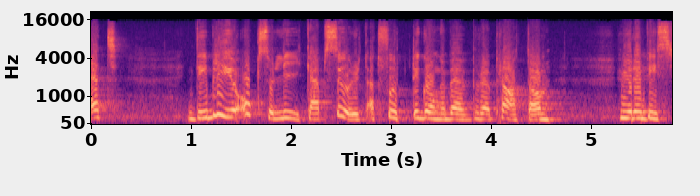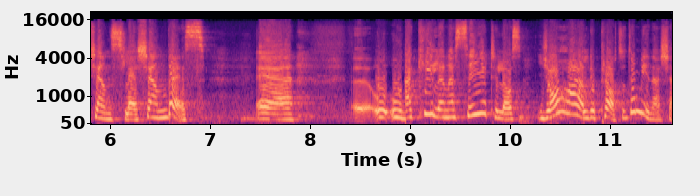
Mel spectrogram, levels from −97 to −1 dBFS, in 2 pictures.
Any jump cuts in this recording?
yes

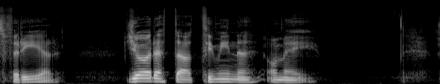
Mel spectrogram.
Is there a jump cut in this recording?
no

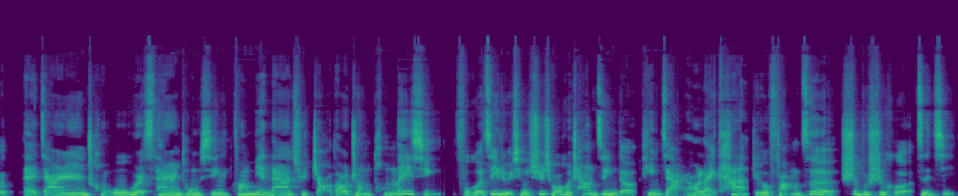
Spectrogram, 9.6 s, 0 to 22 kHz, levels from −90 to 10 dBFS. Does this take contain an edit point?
no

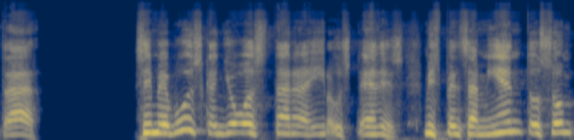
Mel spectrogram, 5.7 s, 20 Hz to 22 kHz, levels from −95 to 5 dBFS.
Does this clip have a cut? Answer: yes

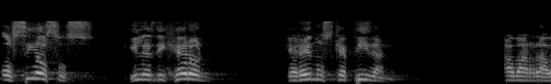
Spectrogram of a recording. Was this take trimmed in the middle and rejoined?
no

